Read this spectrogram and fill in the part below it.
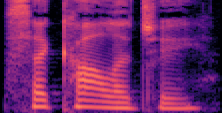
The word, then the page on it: psychology: American English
